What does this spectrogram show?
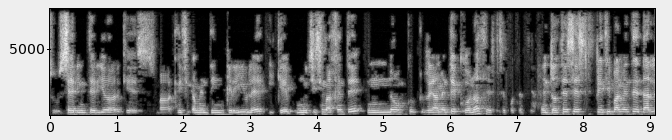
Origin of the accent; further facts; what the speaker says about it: South India, India; Y entonces yo donde crecí fue en India, en un monasterio en el sur, desde los 6 años que me ingresaron en el monasterio, y ahí estuve hasta los 18 años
